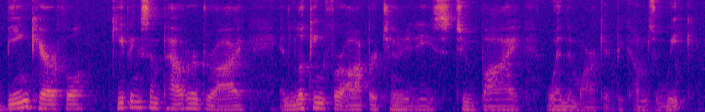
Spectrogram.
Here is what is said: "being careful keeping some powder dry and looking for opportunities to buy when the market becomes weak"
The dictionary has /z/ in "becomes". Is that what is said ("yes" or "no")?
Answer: yes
